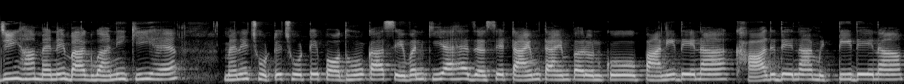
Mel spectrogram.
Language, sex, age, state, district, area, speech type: Hindi, female, 18-30, Madhya Pradesh, Ujjain, urban, spontaneous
